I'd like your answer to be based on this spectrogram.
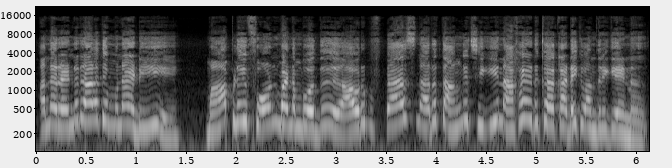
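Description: A woman voicing a soft-hearted young husband in a cartoon, placating his family in a Kanyakumari Tamil accent. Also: sits high, fast. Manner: pleading, placating.

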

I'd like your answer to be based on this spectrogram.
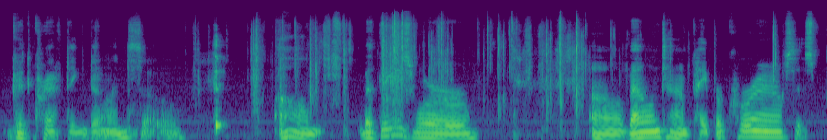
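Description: A man's voice: medium pitch, mellow, a little hiss or hum, low-quality recording. A man casually showing his handmade cards, rambling and hesitant with many ums. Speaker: crafting vlogger. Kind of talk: casual show-and-tell chat.

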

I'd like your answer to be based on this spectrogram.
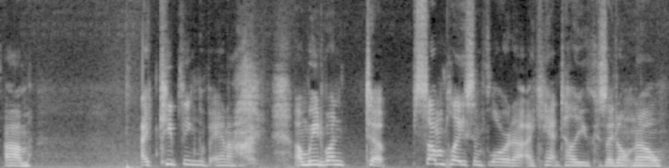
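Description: A woman's voice: mid-range voice, moderate pace, fairly bright tone. A teenage girl from Kansas chatting casually while she takes an online quiz, rambling, correcting herself and giggling often. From Kansas, USA. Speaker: vlogger.

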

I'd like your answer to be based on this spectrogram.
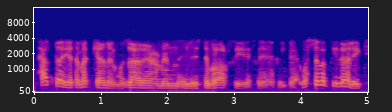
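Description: Calling in to a radio studio, a middle-aged agriculture official with a Palestinian accent explains matters in a halting way, often repeating himself. His voice is low and animated, carried over a dull phone line with noticeable hum.

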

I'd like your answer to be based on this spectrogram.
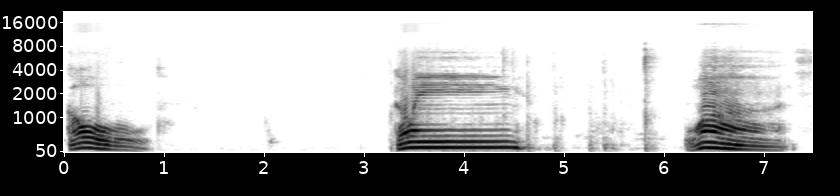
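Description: A man hosting a live coin auction, repeating bids in steady auctioneer patter. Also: on the high side, drawn-out words, pauses often. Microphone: unseen, hands on camera. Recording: dull lo-fi stream audio.

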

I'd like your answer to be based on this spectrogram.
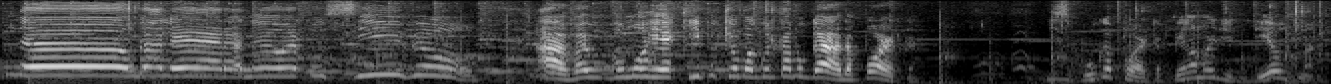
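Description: A middle-aged Brazilian man giving casual, excitable gameplay commentary full of slang and exclamations, recorded in a room at home. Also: very high-pitched, moderate pace. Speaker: gaming video host. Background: music.

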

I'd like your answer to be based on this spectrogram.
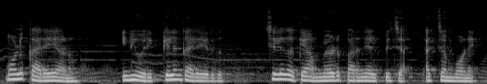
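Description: Audio-story father: gentle and apologetic, read by a woman, low, dark tone, slightly muffled recording. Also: a little fast, natural voice. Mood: tender. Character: remorseful loving middle-aged father. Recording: slightly dull with soft background music.

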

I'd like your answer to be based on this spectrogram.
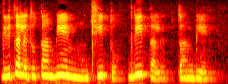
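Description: A woman reading aloud, voicing a father who shouts insults in tearful rage. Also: sits high, expressive, drawn-out words, lo-fi sound, voice pushed up, exaggerated voice. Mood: enraged shouting. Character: enraged father shouting in tears, man.

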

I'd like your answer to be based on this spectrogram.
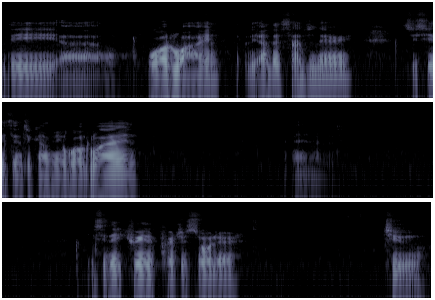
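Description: A man acting as a trainer gives an informal step-by-step software walkthrough, explaining and thinking aloud along the way. His voice sits low and creaky, with no echo.

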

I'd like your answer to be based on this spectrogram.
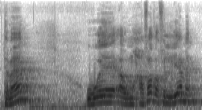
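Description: An Egyptian-accented man teaches a class in what sounds like a classroom or mosque hall, repeatedly posing questions to students and answering them himself. His voice is high-pitched, brisk, and mellow, picked up in a roomy hall with faint background noise.

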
